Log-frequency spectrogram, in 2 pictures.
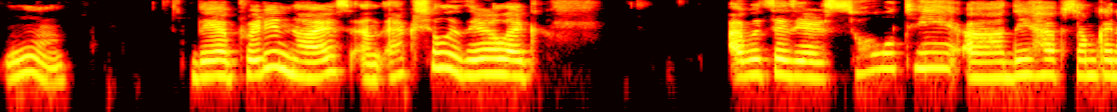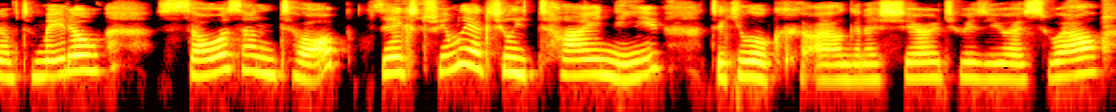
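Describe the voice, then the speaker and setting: A woman's voice: sits high, normal speed. A young woman hosting a casual food-tasting vlog, savoring each dish with appreciative hums and enthusiastic praise. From Ukraine. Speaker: vlog host.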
